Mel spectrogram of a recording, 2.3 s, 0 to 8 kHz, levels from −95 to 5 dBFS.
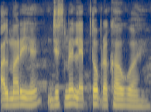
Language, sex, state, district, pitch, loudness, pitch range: Hindi, male, Arunachal Pradesh, Papum Pare, 130 Hz, -16 LUFS, 125-140 Hz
